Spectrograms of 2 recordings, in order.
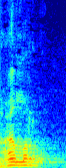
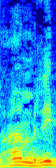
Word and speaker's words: عمرو: قال وعن عمرو بن شعيب، بعض طلاب العلم ينطقون عمرو بالواو والضم ومدري ايش، هذا الكلام ما هو صحيح هنا. وعن عمرو بن، والواو هذه يؤتى بها للتفريق بين عمرو وعمر، وإلا تأتي عليه الحركات كلها. اسمعوا، يتحدث عن شخص عمرو، ما هو صحيح، ما هو عمرو وعمر. رأيت عمرا، مررت بعمر، فالواو إنما لا تنطق، إنما يؤتى بها للتفريق بينه وبين عمر.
